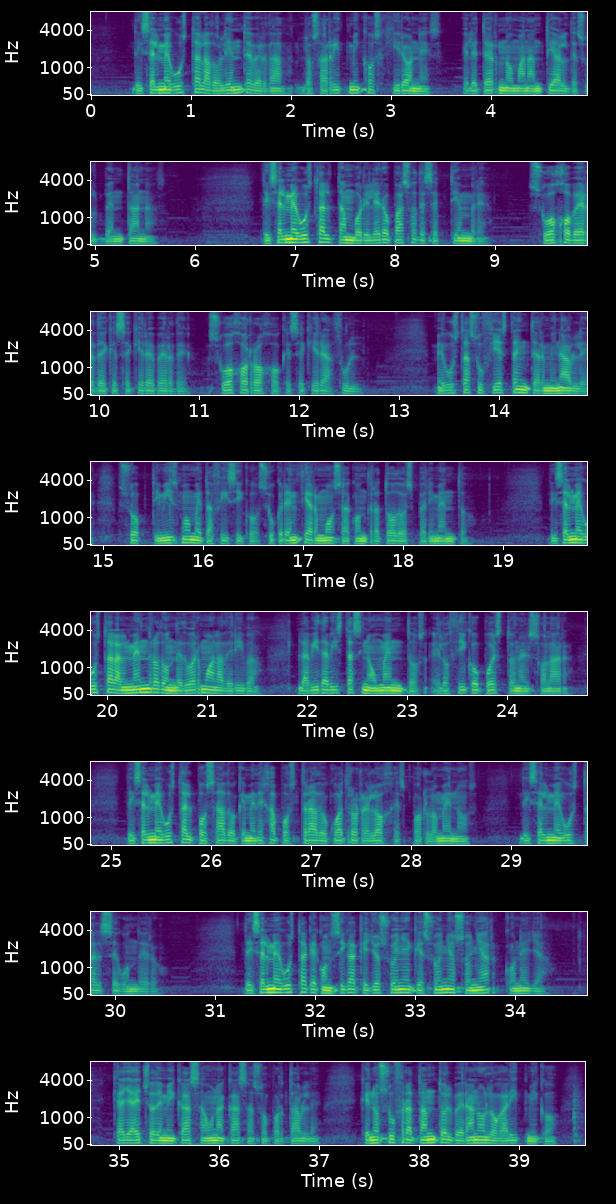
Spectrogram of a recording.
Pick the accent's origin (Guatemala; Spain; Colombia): Spain; Andalusia; llegué a Madrid rimando, porque yo vengo de Andalucía.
